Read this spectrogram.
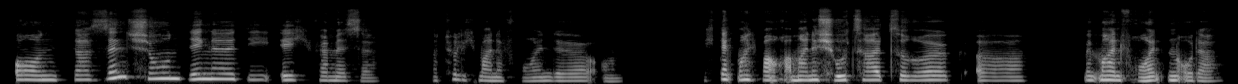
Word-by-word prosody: und 210 -1 0
da 215 0 -3
sind 285 +12 +2
schon 270 -4 +2
Dinge, 250 +1 +4
die 215 -3 -13
ich 205 0 -3
vermisse. 180 -5 -7 0.5
Natürlich 200 +3 -10
meine 170 -2 -3
Freunde, 170 +1 -7
und 140 0 -15 0.8
ich 175 -1 -20
denke 235 -1 +3
manchmal 210 -1 +3
auch - - -6
an 190 - +2
meine 200 +1 +5
Schulzeit 200 0 +3
zurück, 200 0 0 0.2
äh, 180 0 -7 0.6
mit 195 0 -2
meinen 205 -1 +6
Freunden 185 +3 +1
oder 165 -2 -5
200 Hz, 120 wpm, -26 LUFS, 180-215 Hz, 0.8 s, meinen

